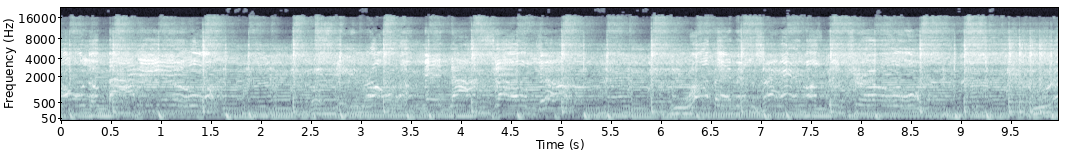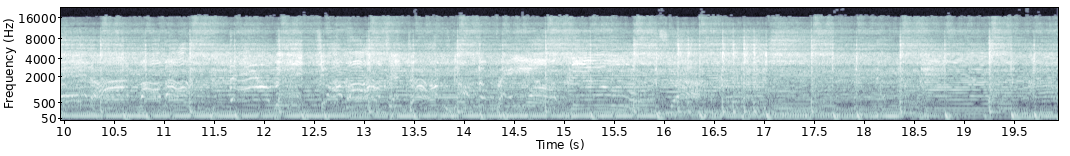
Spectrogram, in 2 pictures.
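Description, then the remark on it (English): A loud, dense hard rock cover plays throughout, a distorted guitar hook riding over driving bass and drums, with raspy, shouted vocals pushing through the steady wall of sound. “It's a good cover. Great guitar hook, too.”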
